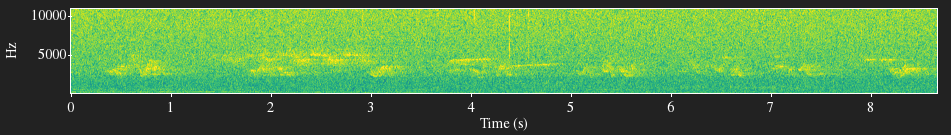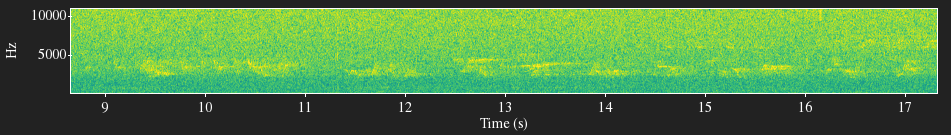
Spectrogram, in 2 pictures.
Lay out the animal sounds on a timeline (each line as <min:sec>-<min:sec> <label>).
0:00.0-0:17.3 Red-eyed Vireo (Vireo olivaceus)
0:01.4-0:03.1 Ovenbird (Seiurus aurocapilla)
0:03.7-0:05.0 Eastern Wood-Pewee (Contopus virens)
0:12.4-0:14.3 Eastern Wood-Pewee (Contopus virens)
